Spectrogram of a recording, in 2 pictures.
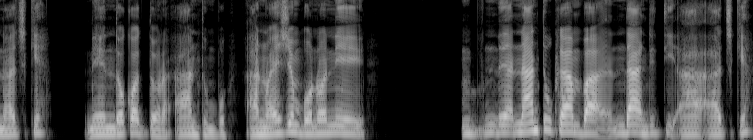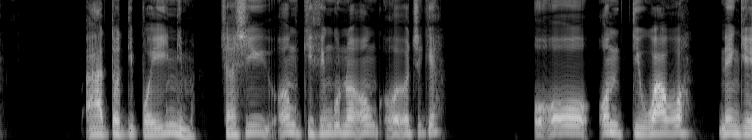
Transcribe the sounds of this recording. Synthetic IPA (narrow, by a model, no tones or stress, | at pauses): nãt͡ʃi̥ke | nẽnd̪okɔt̪oɾa̰ʔa̰nt̪umboa̰nũãeʃ̬embonõnẽ | nãnt̪ukamband̪andit̪iʔaːt͡ʃi̥ke | at̪ot̪̬ipoinĩmã | ʃaʃiomkiθiŋɡunɔt͡ʃike | omt̪iwaɣwa | nẽŋɡe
